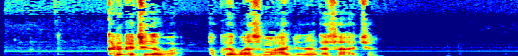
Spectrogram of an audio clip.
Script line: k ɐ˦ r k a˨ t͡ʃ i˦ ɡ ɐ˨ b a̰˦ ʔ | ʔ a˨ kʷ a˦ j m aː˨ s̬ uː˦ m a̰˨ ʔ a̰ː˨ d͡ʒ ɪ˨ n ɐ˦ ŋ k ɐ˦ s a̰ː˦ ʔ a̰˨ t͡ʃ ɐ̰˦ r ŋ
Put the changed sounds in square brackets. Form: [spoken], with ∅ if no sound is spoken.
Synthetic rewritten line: k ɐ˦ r k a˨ t͡ʃ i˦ ɡ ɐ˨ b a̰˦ ʔ | ʔ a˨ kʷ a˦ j m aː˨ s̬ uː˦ m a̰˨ ʔ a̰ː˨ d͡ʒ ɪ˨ n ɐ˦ ŋ [kʼ] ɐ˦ s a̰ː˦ ʔ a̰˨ t͡ʃ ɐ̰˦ [∅] ŋ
